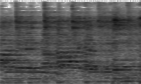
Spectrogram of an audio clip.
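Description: Gospel choir singing in full voice with a live band of drum kit, electric bass, electric guitar and keyboard, over a steady drum beat.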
